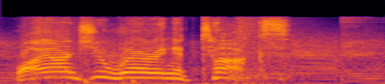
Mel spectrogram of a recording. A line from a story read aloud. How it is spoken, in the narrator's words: Madison shouts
